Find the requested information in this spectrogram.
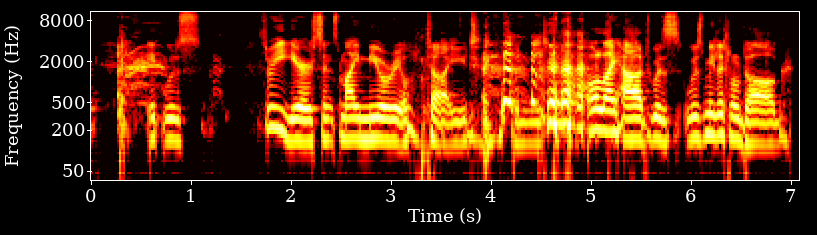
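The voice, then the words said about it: Attempted Scottish accent, comes out Irish. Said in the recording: “I felt like I should be doing like some kind of Scottish ... Oh, that's Irish. I keep doing Irish. I can't do a Scottish accent. ... Are you trying to do a Scottish accent there?”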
